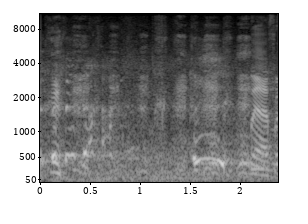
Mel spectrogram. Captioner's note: heavy breathing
